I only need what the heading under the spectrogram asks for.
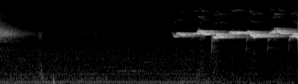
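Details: Short fragment from an ultramarine grosbeak: the tail of a note at the start, quiet pause, then a bright high warbled phrase of quick sliding notes beginning midway.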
